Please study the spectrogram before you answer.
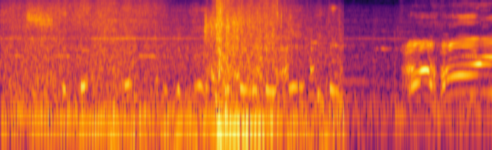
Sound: peppa and george giggling

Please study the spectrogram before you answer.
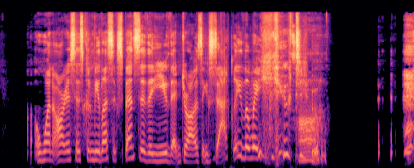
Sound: laughter

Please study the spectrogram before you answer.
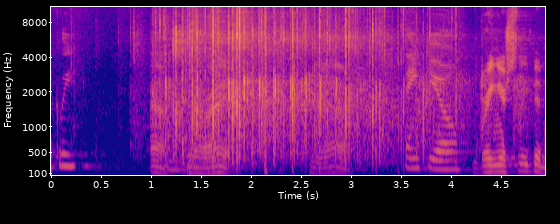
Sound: applause

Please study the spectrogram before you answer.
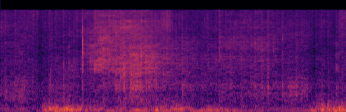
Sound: hockey stick scraping

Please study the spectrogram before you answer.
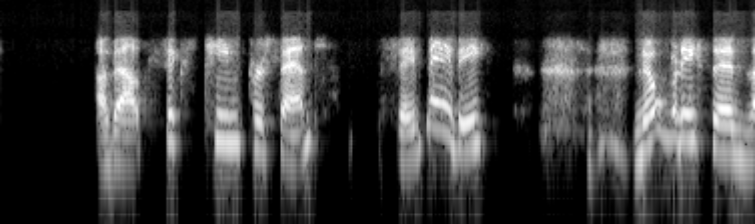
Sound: laughing

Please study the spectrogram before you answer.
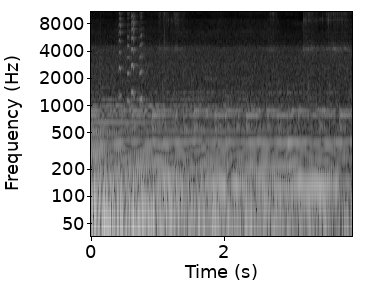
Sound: toy squeaks

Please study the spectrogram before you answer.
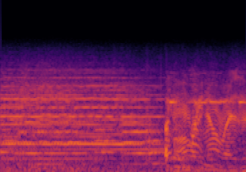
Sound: radio sounds

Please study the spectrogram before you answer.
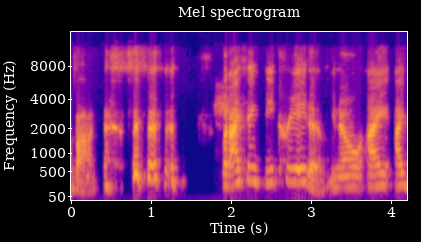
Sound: laughs

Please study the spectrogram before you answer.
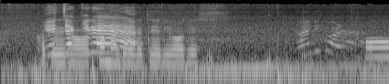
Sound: the wind is quite strong

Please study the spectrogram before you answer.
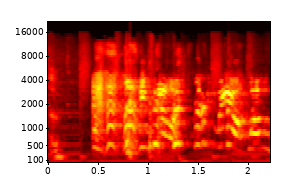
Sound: laughter

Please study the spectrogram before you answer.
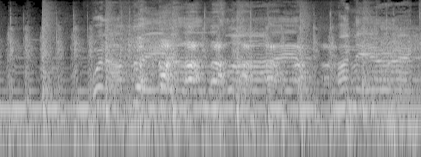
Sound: Dameon laughing

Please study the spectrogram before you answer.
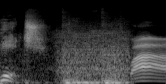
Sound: banging

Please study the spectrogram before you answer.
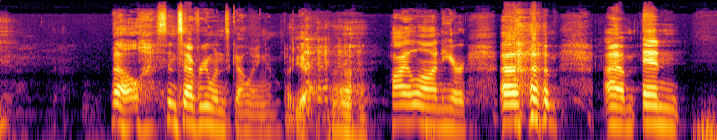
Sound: laughs

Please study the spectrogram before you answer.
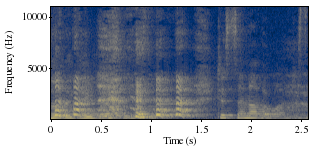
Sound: laughing

